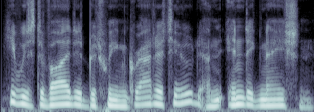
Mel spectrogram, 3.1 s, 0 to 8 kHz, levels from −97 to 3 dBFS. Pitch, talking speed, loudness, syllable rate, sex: 125 Hz, 135 wpm, -15 LUFS, 5.3 syllables/s, male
